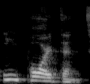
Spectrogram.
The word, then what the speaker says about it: important: Eu engulo esse T, ó. Important. Às vezes eu engulo o segundo também.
